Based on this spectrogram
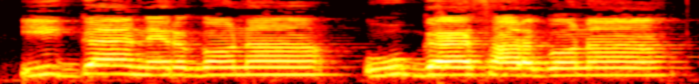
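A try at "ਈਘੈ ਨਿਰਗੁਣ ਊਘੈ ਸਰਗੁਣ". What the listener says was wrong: ਈਗੈ ਗਗਾ ਨਹੀਂ ਲਾਉਣਾ ਘਗਾ ਲਾਉਣਾ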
